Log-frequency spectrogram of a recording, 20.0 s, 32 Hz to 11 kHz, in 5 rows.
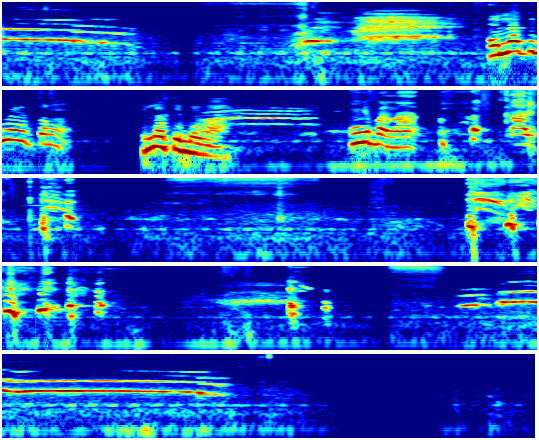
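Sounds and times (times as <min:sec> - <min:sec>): person sniffing hard: 0:01.5 - 0:02.4, 0:09.2 - 0:10.4, 0:13.6 - 0:15.4
person coughing and spluttering: 0:08.2 - 0:08.6, 0:11.5 - 0:13.0, 0:14.2 - 0:14.5
long vocal cry: 0:13.7 - 0:14.5.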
